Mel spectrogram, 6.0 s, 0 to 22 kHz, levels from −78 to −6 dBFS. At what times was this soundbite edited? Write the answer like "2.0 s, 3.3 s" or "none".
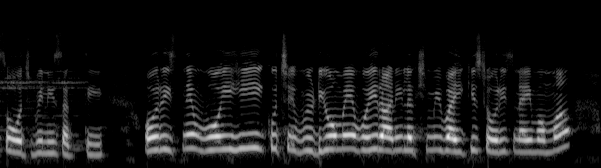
none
